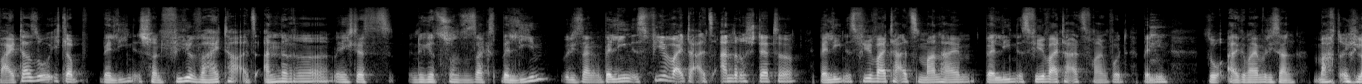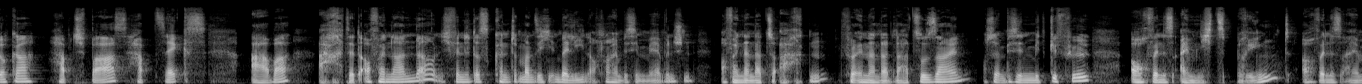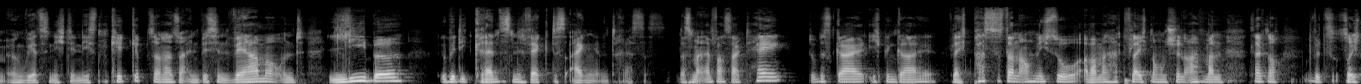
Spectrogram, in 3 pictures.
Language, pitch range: German, 105-130 Hz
